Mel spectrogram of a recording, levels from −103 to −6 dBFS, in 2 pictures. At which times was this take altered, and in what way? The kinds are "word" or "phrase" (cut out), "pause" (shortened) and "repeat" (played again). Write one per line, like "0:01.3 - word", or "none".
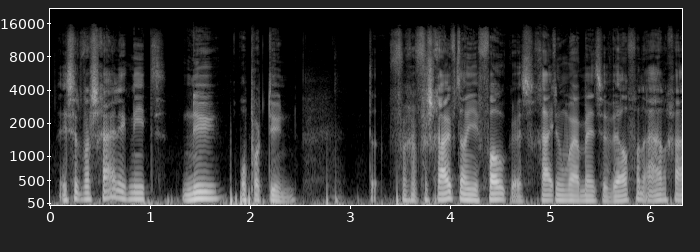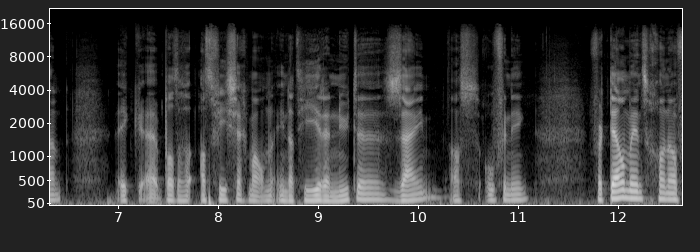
0:05.0 - word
